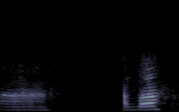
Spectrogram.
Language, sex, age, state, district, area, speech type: Assamese, female, 30-45, Assam, Sivasagar, rural, conversation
